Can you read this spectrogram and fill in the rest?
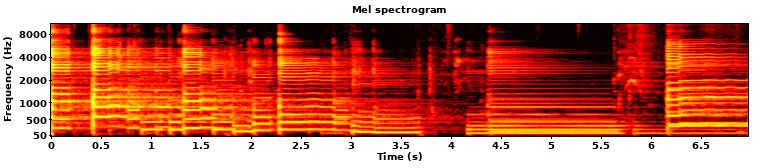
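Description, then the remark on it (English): An electric guitar played through a 1969 Princeton Reverb tube amp: a quick run of picked notes and double-stops, then full chords left ringing with a bright, harmonically rich sustain, and no one talking. “But you can tell, this guitar isn't quite as full-bodied as the 54.”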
